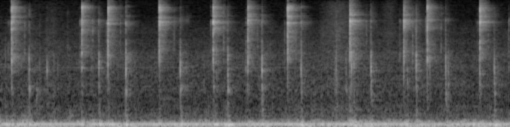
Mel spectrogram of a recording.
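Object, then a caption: Mechanical keyboard with plastic keycaps. Fingertips of both hands type on a full-size backlit mechanical keyboard with plastic keycaps, producing a steady run of sharp, bright clicks and clacks. A constant low hum sits underneath the keystrokes throughout.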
